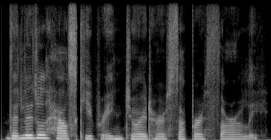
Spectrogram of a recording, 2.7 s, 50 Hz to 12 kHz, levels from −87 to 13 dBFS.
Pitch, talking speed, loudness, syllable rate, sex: 210 Hz, 155 wpm, -19 LUFS, 5.8 syllables/s, female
